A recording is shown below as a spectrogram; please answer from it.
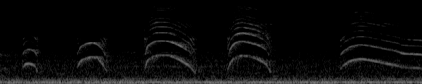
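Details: Cats cry for their absent mother with five distinct arched mews, growing louder and longer, the last one stretched and falling slowly, over a continuous low hum.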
